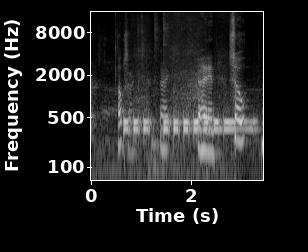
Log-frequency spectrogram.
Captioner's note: beeping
